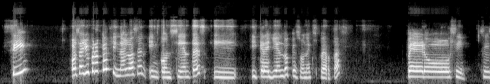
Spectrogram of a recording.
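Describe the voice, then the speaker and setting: A woman's voice: fairly high pitch, bright, forceful tone. A woman, a mother co-hosting a podcast, giving her opinions frankly and firmly in casual chat.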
